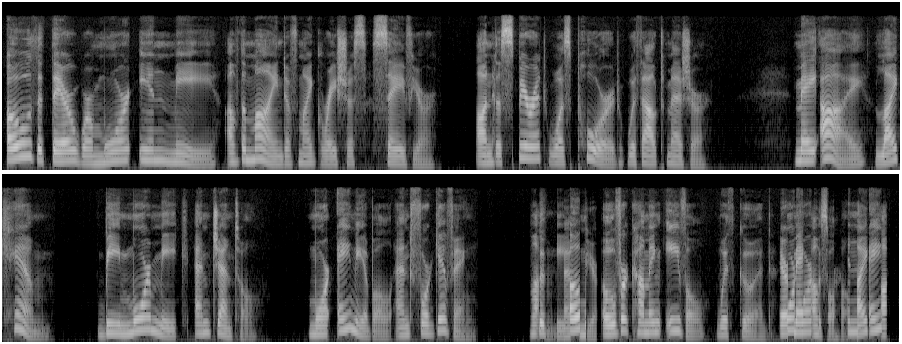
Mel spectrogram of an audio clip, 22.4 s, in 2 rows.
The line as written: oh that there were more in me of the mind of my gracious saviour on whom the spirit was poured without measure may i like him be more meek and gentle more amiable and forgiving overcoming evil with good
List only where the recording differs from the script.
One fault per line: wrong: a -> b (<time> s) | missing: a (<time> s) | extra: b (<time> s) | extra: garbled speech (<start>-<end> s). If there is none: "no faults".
missing: whom (6.1 s)
extra: garbled speech (17.8-18.7 s)
extra: garbled speech (20.9-22.3 s)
